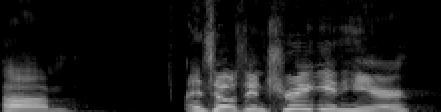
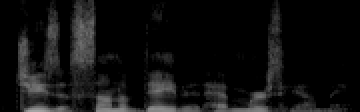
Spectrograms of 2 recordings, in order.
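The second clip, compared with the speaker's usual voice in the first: much softer, near-whispered plea; hushed desperate cry; 10 semitones lower, 9 dB quieter than usual. Retold or imitated. Blind man pleading to Jesus, hushed anguished cry. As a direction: pour it out low, like a lost child. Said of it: "This is a different tone".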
